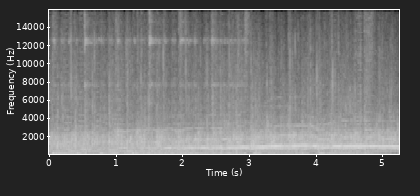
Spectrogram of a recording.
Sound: cheering

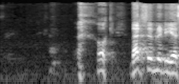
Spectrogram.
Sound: laughs

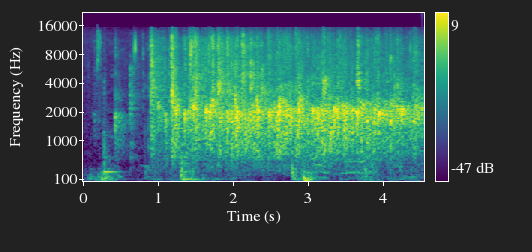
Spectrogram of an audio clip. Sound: applause

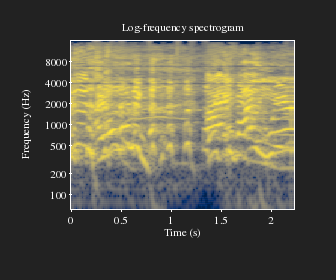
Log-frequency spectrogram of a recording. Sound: all laugh

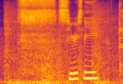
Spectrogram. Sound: Parseltongue sound

